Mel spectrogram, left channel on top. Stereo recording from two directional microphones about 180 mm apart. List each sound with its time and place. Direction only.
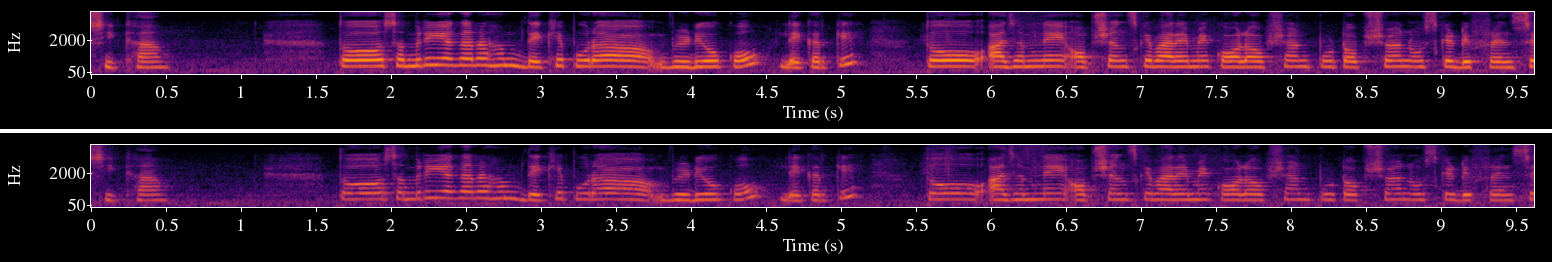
0.0 s a woman's voice: 40° left (ahead or behind)
1.6 s a woman's voice: 35° left (ahead or behind)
